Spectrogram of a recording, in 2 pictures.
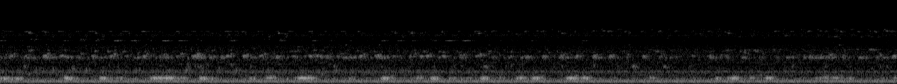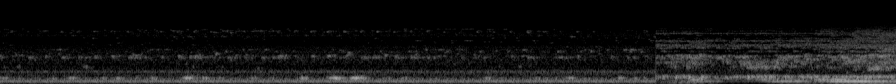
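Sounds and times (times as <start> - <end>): engine idling: 12.9 - 17.9.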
